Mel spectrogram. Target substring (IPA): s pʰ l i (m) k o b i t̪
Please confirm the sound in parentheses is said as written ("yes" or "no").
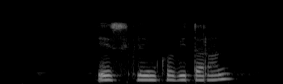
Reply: yes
